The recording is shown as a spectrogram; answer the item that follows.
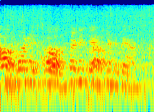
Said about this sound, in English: Overboiling.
